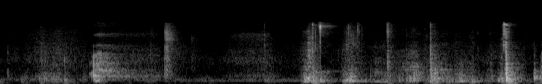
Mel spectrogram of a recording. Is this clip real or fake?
real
